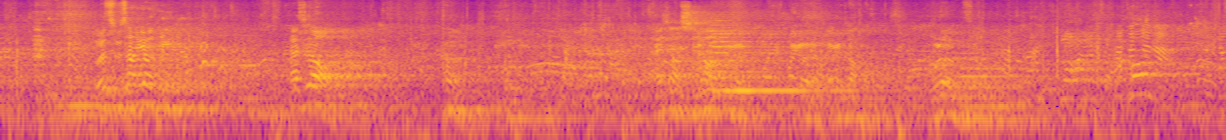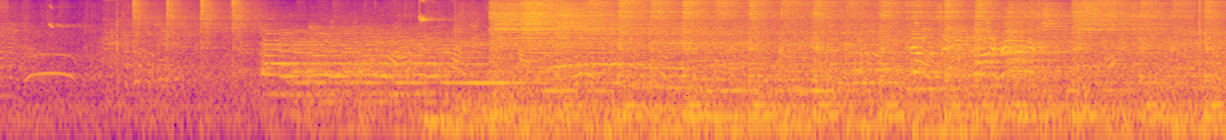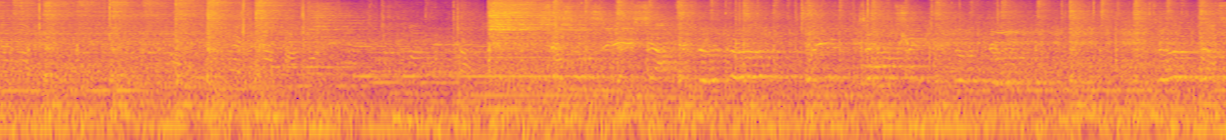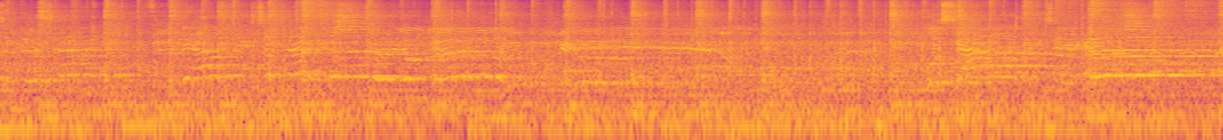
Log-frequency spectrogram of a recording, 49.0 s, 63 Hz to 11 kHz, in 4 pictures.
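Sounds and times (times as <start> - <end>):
rock band playing: 13.9 - 49.0
electric guitars: 14.6 - 49.0
electric guitar notes ringing: 14.8 - 31.3
bass guitar: 14.9 - 49.0
person singing: 14.9 - 49.0
drum kit beat: 16.9 - 49.0.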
